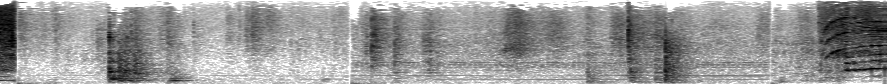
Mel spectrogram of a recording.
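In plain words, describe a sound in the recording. A wooden board knocks and scrapes as it is moved.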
